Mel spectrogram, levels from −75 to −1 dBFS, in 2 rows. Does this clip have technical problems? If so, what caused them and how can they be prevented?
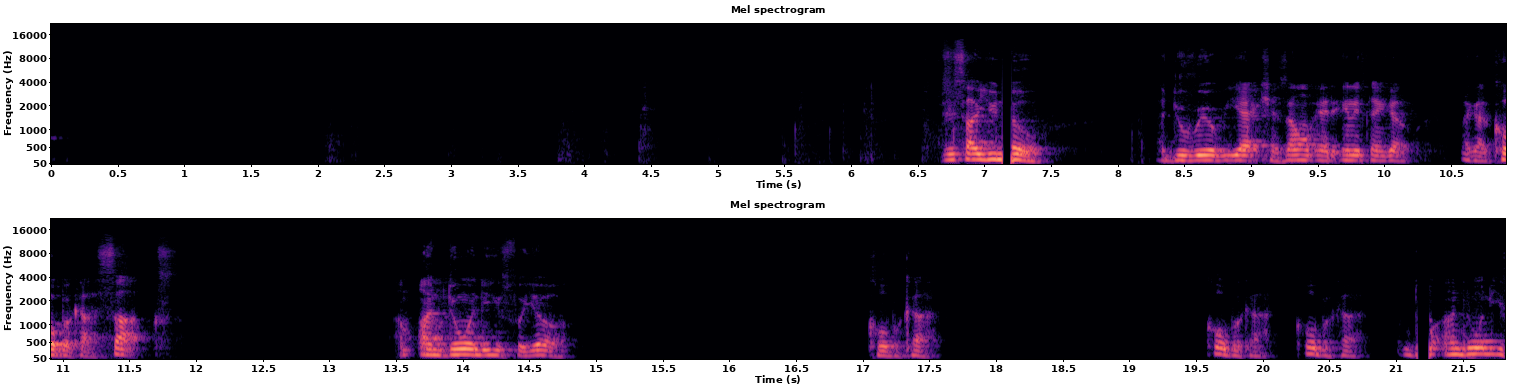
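Yes. Corrupt frame muted: sudden silent holes at 7.13 to 7.22 s and 21.16 to 21.27 s, consistent with three and four rejected codec frames replaced by silence. Unlike an underrun, the sound afterwards stays on time. Prevent it with checksummed, error-corrected transport or retransmission.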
